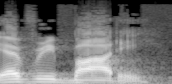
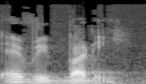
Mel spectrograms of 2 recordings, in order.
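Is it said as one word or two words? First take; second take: two words; one word. First: It is said as two separate words. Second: It is said as one single word. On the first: It means every physical body. "if you're going to have two words, it'll be everybody" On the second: It means every person. "If you look up in the dictionary, the word everybody... It's pronounced everybody"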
